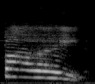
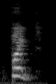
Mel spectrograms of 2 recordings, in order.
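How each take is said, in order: First: Drawn-out word, louder and higher; the sluggish take; slower fight. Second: Snapped out fast, much louder and higher; the snappy take; quick fight. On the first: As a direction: drag the word like a slow arm. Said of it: "So if I say". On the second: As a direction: hit it in an instant. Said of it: "all of your words need to be that quick". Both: Shown as a demonstration.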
